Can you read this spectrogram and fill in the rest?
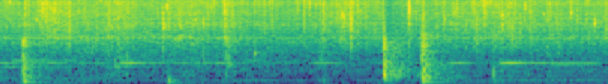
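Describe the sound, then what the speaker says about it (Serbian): Chopped bacon fries in a pan with a low continuous sizzle, broken by a few sharp crackles and spatula scrapes, close and without speech. "Dodajem seckanu slaninicu i nju ću propržiti."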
